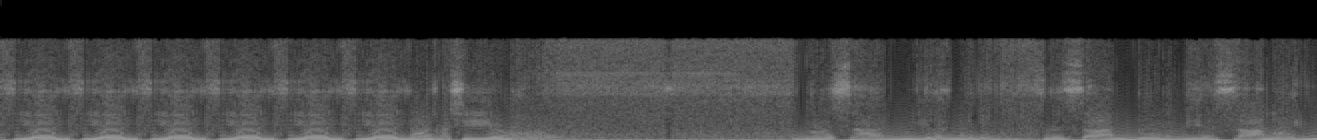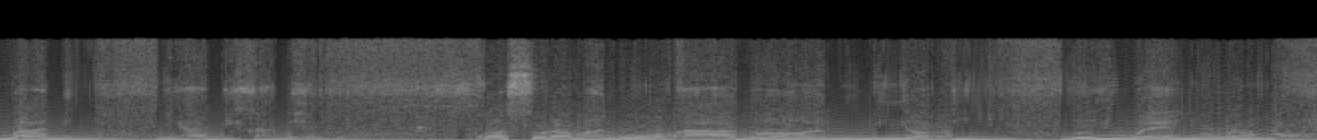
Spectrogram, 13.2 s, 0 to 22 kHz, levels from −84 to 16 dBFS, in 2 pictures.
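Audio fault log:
Throughout: stuck bit. There's a noisy distortion riding on all the speech, and the gaps between phrases never go quiet; they fill with a hiss-like noise of their own. The likely cause is a single data bit jammed at 0 or 1 in the converter path, so roughly half the samples land off by that bit's weight. Small signals keep flipping across it, which is why the pauses get noisy.
0.34 to 2.05 s: system hang loop. Right at the start, a chunk of about 341 ms repeats exactly five times, at just under 3 per second. That's the machine or driver freezing while the sound hardware kept cycling the same ring buffer, which fits a 16384-sample buffer. Since the loop stands in for fresh audio, about a second and a half of real speech is gone there.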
